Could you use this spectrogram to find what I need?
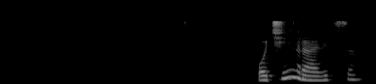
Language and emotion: Russian, positive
